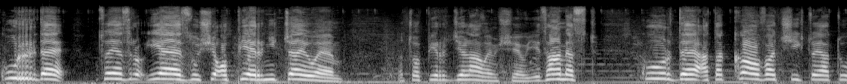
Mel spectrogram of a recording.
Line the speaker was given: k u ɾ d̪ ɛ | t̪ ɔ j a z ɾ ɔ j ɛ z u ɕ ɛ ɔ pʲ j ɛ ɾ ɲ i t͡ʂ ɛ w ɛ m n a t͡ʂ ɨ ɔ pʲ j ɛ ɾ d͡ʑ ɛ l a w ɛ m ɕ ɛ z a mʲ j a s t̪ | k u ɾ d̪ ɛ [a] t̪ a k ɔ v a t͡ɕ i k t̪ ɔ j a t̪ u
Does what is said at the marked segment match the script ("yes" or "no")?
yes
